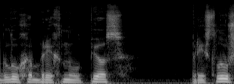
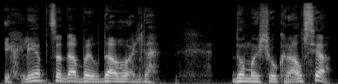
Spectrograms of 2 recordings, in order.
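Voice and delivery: animated, boastful vagrant; louder, livelier character voice; Konev, cocky rogue; 3 semitones higher, 3 dB louder than usual. A narrator's reading. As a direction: tell your escapade with swagger.

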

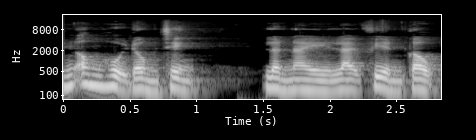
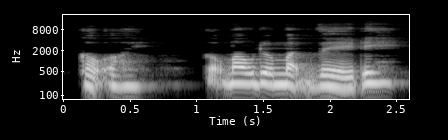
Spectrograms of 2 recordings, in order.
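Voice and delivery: tearful murmur; 4 semitones higher than usual. Acted. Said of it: "quẹt nước mắt mà lẩm bẩm".

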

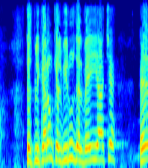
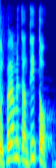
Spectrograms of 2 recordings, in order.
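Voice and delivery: parent questioning; 4 semitones higher than usual. Retold or imitated. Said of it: "y le digo".

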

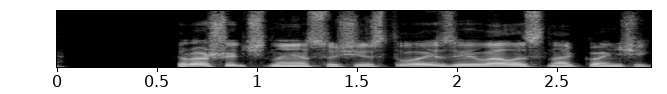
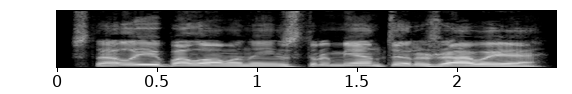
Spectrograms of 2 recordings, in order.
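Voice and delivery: loud, high report called across; calling out; 7 semitones higher, 5 dB louder than usual. A narrator's reading. Inquisitor reporting junk from the back nook, calling out. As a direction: call the findings over to colleagues. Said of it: "крикнул второй инквизитор из-за кутка".

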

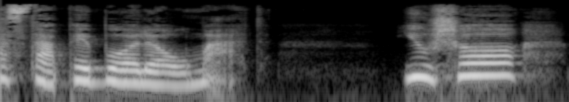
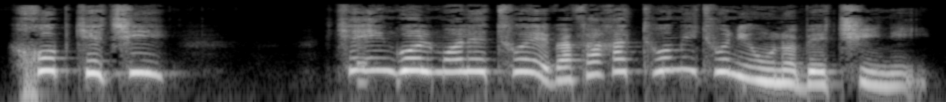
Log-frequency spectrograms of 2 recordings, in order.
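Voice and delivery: higher, lightly voiced tearful protest; girl protesting; 8 semitones higher than usual. Lalita to Yusha, tearful higher protest. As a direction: push back through tears.

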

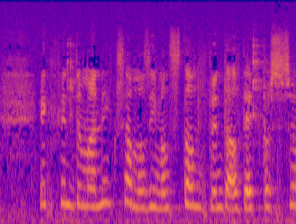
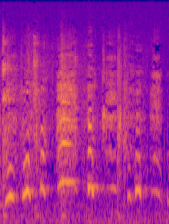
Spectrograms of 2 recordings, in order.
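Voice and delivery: high delighted giggle; 13 semitones higher than usual. Acted. Pleased with her saying.

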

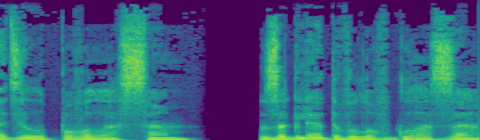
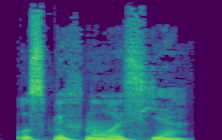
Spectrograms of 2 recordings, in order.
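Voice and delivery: usual speaking voice

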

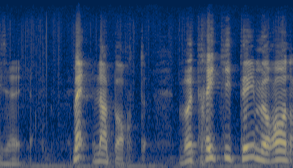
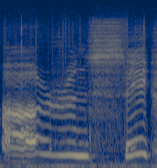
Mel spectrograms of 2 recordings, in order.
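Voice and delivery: high, slow, softer sigh of a reply; mock-coy countess giving in; 10 semitones higher, 4 dB quieter, much slower than usual. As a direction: drawl it like a yielding lady.

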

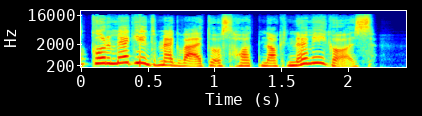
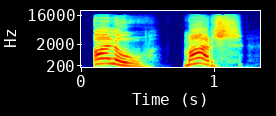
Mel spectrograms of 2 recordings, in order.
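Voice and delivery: higher, much louder, slow order; booming slow scold; shouted command; 7 semitones higher, 5 dB louder, slower than usual. A narrator's reading. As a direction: drive him off like a dog. Old man chasing Feri away.

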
